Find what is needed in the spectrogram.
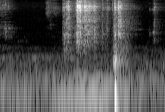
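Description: A steel framing square scraping briefly across ceramic floor tile, then knocking once sharply against the tile about one and a half seconds in.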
